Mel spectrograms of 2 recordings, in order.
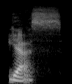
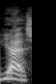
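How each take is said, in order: First: It is said ruefully, with reluctance. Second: It is said in a plain, willing way.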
